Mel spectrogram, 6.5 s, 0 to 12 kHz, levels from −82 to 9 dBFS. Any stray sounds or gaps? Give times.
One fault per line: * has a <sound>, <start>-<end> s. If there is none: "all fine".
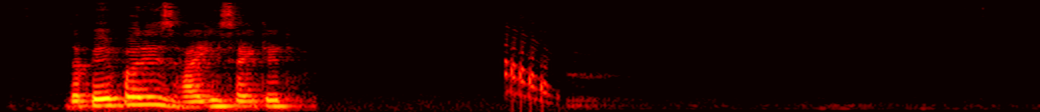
* has a chirp, 3.2-3.5 s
